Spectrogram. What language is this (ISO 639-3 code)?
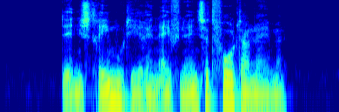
nld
